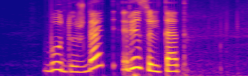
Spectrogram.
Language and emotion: Russian, positive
